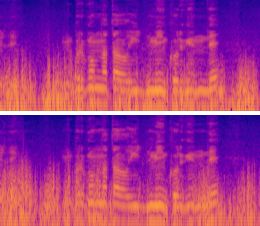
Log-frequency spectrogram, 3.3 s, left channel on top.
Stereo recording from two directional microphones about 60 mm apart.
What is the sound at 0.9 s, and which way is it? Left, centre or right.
Speech, right.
